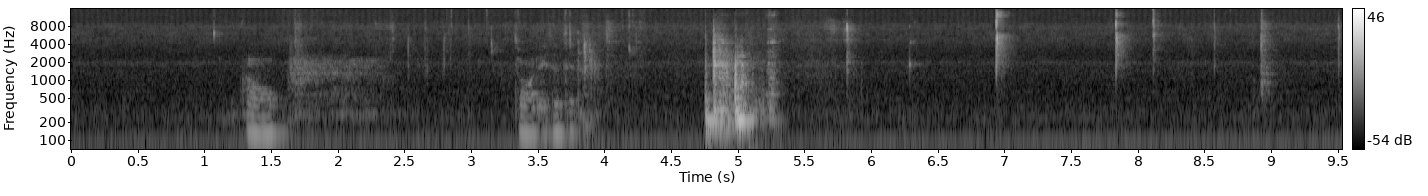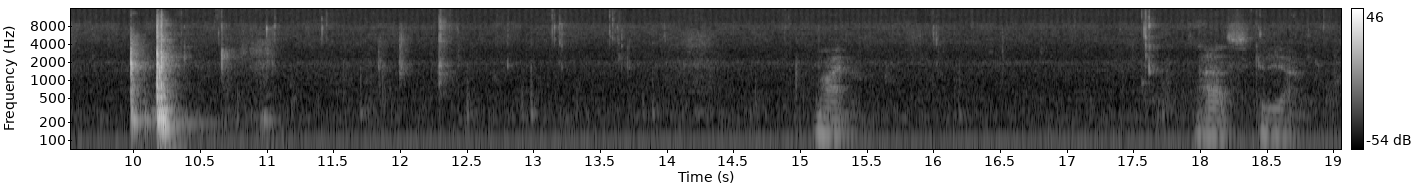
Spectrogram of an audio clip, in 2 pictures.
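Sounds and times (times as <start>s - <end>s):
lip smacks and tongue clicks: 11.4s - 14.0s, 17.5s - 17.8s.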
